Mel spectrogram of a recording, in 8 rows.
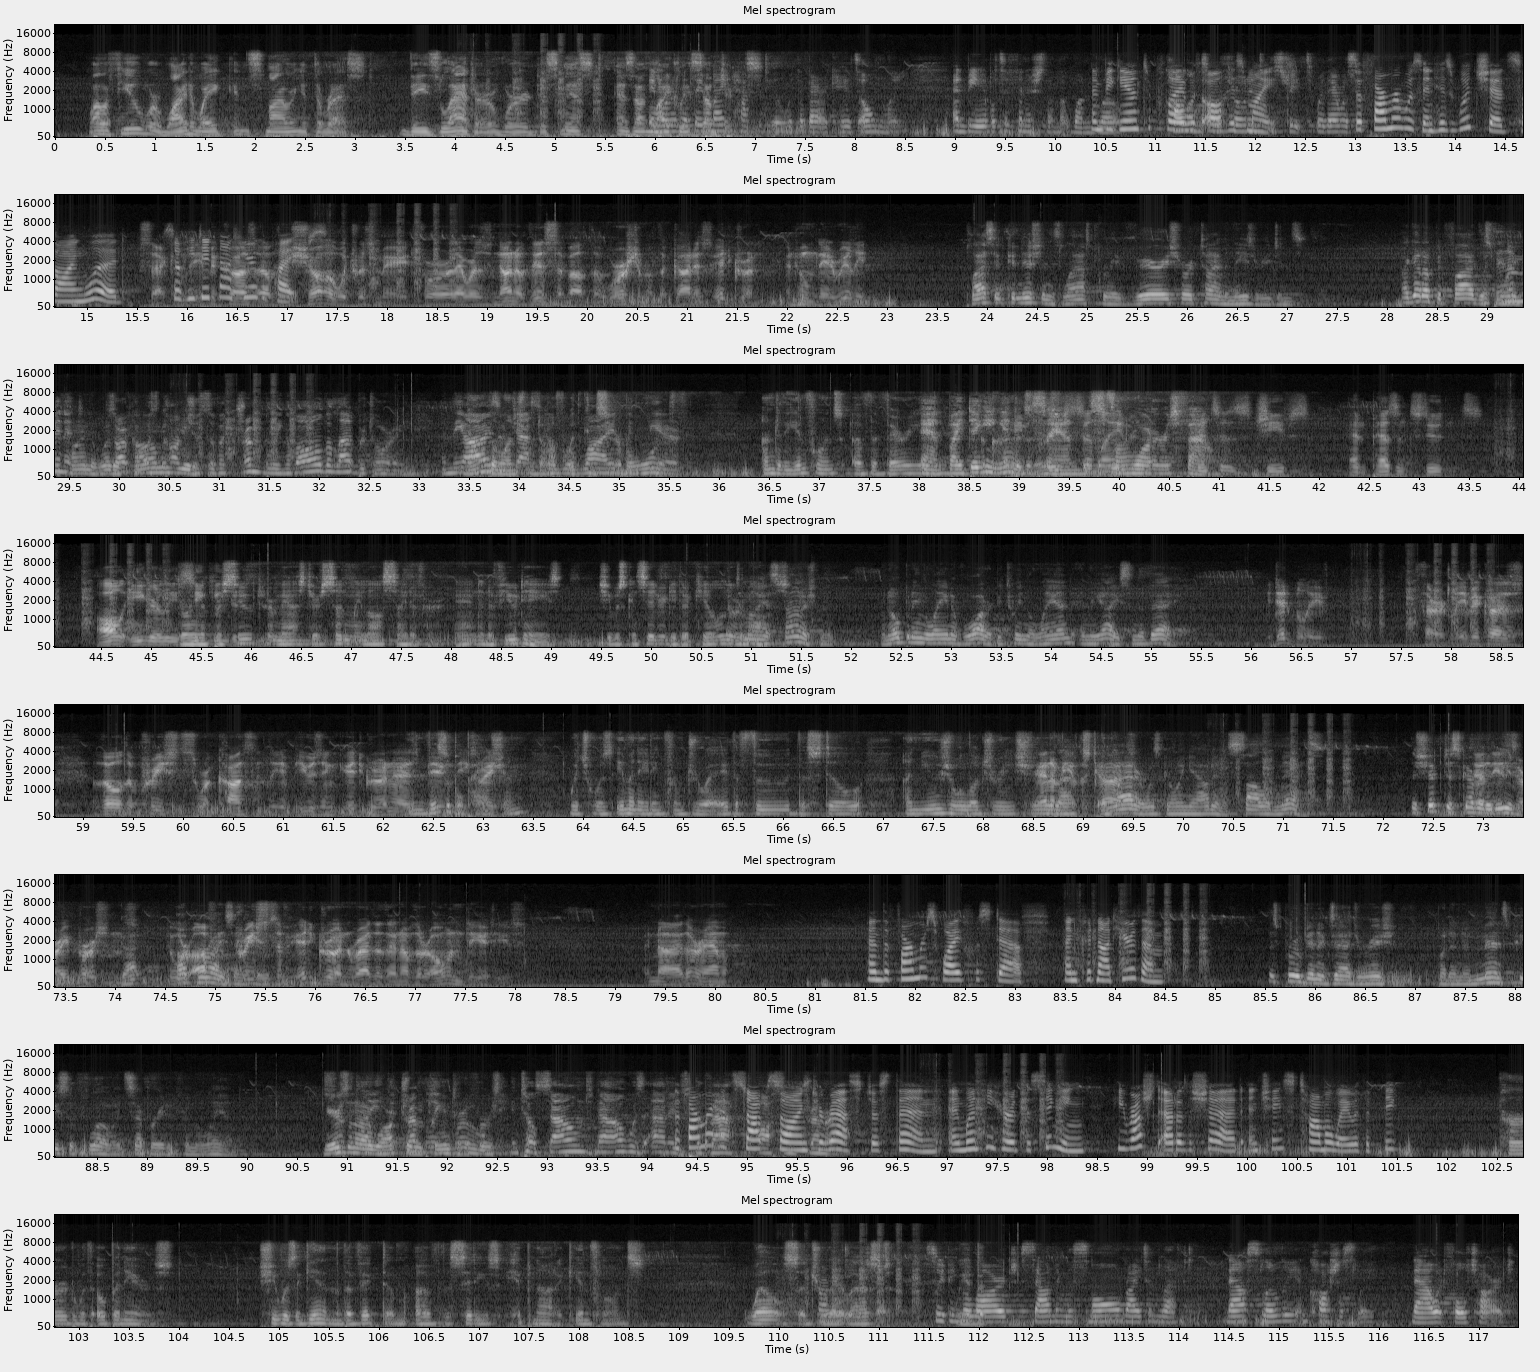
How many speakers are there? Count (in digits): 10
